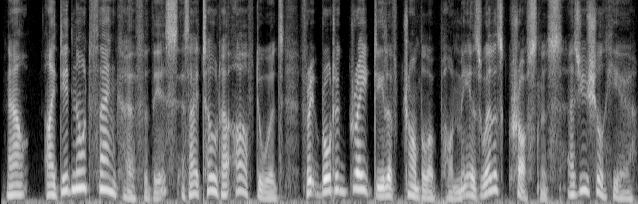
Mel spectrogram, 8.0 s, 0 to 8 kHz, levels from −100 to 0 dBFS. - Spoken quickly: Yes, fast, 235 wpm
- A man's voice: Yes, male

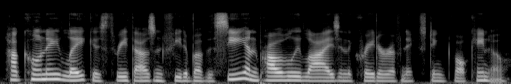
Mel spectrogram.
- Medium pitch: Yes, medium, 180 Hz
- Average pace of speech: No, fast, 225 wpm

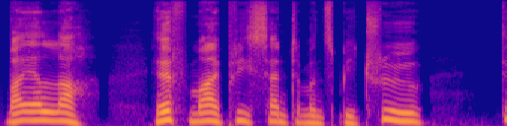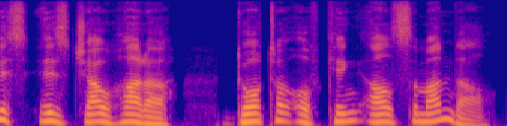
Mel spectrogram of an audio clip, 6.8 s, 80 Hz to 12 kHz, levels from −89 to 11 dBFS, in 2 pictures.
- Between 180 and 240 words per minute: No, slow, 135 wpm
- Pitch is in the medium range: Yes, medium, 160 Hz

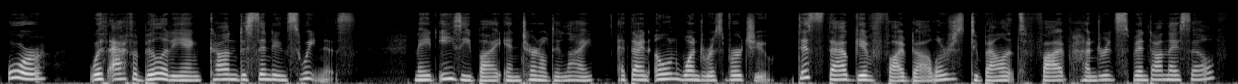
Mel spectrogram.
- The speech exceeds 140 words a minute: No, slow, 135 wpm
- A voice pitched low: No, high, 210 Hz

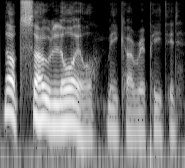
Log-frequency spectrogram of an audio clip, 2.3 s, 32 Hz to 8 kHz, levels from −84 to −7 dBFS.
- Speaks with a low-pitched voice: Yes, low, 125 Hz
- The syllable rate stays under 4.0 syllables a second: Yes, 3.8 syllables/s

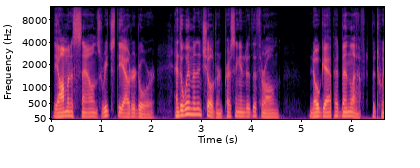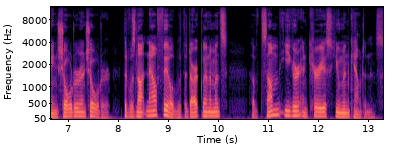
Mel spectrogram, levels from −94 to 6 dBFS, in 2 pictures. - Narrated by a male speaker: Yes, male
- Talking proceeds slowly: No, average, 185 wpm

